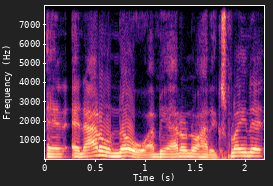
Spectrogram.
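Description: A man speaks with a New York accent. His pitch varies in an ordinary way. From Brooklyn, New York. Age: 40s. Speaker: retired army officer and ministry founder. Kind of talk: radio interview.

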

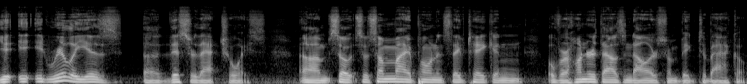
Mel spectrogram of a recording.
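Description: With an American accent, a man talks at a fairly quick pace in a normal speaking voice, his fairly low pitch showing ordinary variation on a very clean recording with a silent background. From Chicago. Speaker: political candidate, public defender. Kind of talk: radio interview. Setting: studio.

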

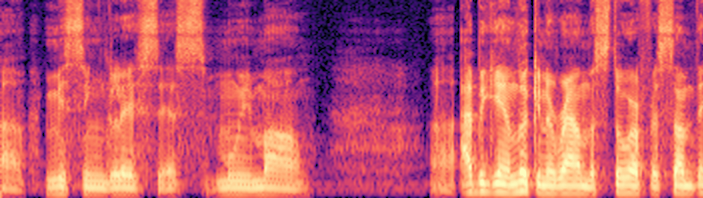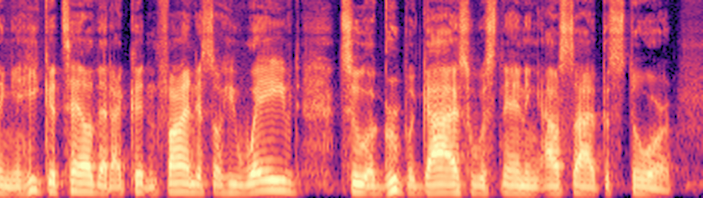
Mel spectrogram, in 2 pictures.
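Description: A normal speaking voice with an American accent and ordinary pitch variation at a moderate pace. The recording is very clean, with a silent background. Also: man, medium pitch for a man. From Chicago south side. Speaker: storyteller. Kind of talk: comedic storytelling.

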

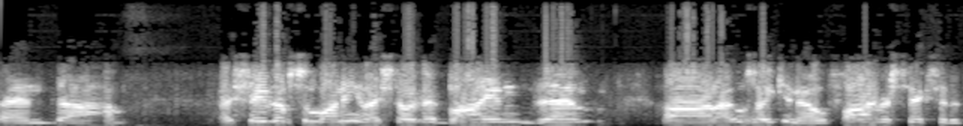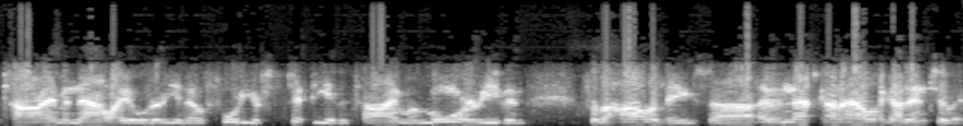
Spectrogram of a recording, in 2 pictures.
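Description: This man's voice is fairly high and monotone, with flat intonation. He talks at a moderate pace. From South Jersey. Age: 30s. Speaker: high school history teacher and pipe seller. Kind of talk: casual interview. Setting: phone call.

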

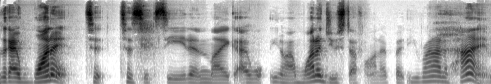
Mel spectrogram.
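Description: In an ordinary speaking voice, a woman talks at a fairly quick pace and a fairly low pitch, with ordinary pitch variation and hardly any pauses. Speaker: co-host's wife. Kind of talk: casual chat.

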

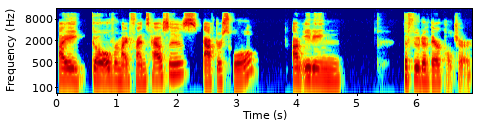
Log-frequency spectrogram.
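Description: With a Midwestern US accent, a woman speaks at a very slow pace with long, frequent pauses, fairly low pitch, and fairly even intonation over a quiet background. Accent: US Midwest. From Dearborn, Michigan, US. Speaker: chef. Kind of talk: casual chat.

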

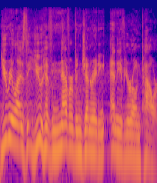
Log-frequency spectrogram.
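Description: A man with an American accent speaks in a high pitch with a bright, sharp tone. His intonation is lively. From North Carolina. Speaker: pastor. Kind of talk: sermon. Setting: church.

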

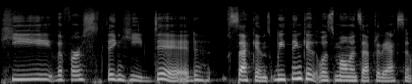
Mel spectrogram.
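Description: A woman with an American accent speaks at a fairly quick pace with ordinary pitch variation, in an ordinary speaking voice. The recording is very clean, with a silent background. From US, small town. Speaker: pastor. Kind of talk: testimony. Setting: stage with audience.

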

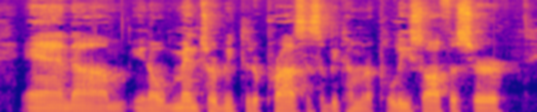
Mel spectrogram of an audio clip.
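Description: A man talks with a New York accent. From New York City. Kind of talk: interview discussion. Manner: upbeat, animated.

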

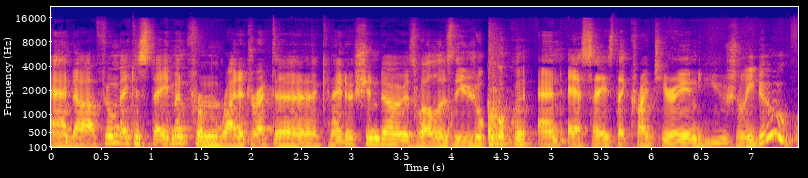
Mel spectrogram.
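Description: With an Australian accent, a man talks at a fairly quick pace and medium pitch, with hardly any pauses. His pitch variation is ordinary, and background noise is noticeable. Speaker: film podcast co-host. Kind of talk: casual chat.

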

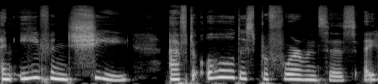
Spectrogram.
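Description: In a slight Dutch accent, a woman with a dark, mellow tone speaks at a fairly slow pace with ordinary pitch variation, on a very clean recording with a silent background. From Netherlands. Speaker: life coach. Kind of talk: interview. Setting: studio.

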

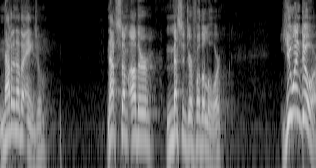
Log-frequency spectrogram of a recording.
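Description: A man talks in a raised, projected voice with an animated tone. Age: 40s. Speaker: pastor. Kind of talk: sermon.

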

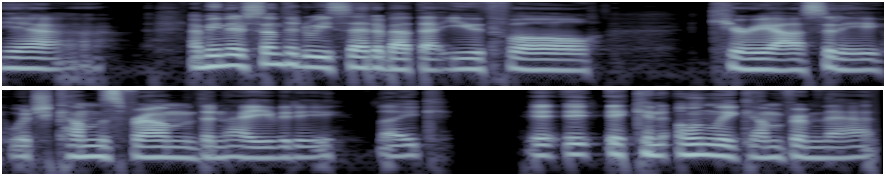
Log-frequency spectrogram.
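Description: A normal speaking voice from a man with an American accent, medium in pitch, with fairly even intonation, in dry, close sound with no echo on a very clean recording with a silent background. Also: moderate pace. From Indiana, US Midwest. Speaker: podcast host. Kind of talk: casual chat.

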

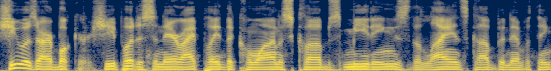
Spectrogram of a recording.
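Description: Someone with an Upper Midwest accent talks at a moderate pace, with fairly even intonation and hardly any pauses, in a very clean recording with a silent background. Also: man, fairly low pitch for a man. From eastern South Dakota. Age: 60s. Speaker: musician and entertainer. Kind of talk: casual chat. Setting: studio.

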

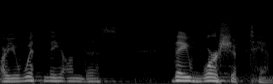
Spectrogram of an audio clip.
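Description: A man with an American accent, fairly high-pitched and somewhat breathy, on a very clean recording with a silent background. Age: 60s. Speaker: pastor. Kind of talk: sermon. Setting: church.

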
